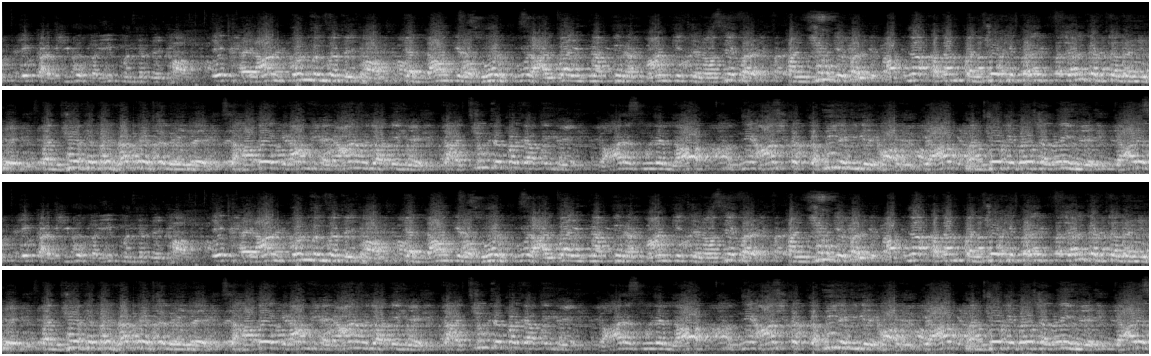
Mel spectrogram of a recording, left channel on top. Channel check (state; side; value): identical; both; correlation 1.00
